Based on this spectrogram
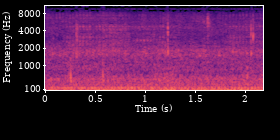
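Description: A truck engine idles with a steady, low, rough rumble that continues without a break, heard from inside the cab.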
